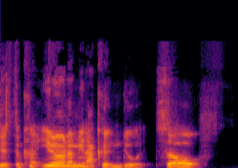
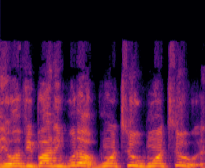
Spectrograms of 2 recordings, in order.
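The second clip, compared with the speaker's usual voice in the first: put-on very high, teasing, joking kid voice. Retelling how the son walks around impersonating him: imitating son impersonating the speaker. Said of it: "he'll walk around the house impersonating me".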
